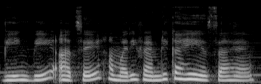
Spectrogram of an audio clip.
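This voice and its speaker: A woman's voice: mid-range voice, steady tone, moderate pace, mellow, soft background music, close to an everyday voice. A woman voicing a stern but kind uncle who speaks firmly and reprovingly, in a storybook reading. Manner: firm, reproving.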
